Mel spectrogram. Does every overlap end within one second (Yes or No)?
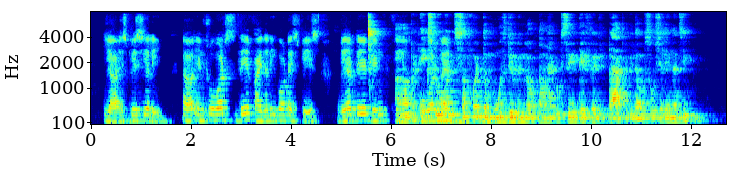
No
